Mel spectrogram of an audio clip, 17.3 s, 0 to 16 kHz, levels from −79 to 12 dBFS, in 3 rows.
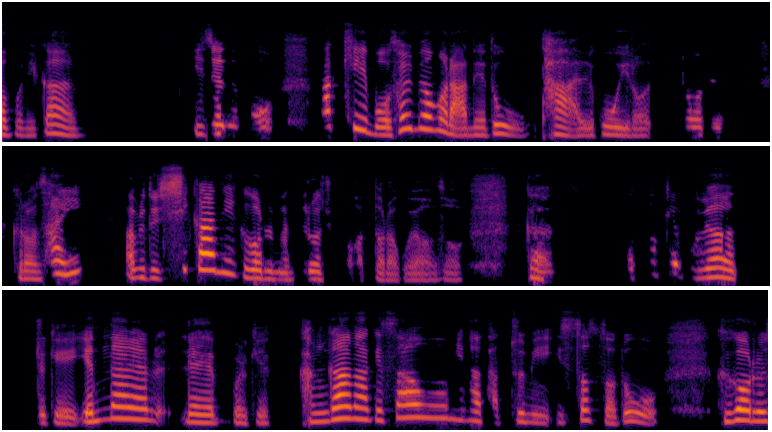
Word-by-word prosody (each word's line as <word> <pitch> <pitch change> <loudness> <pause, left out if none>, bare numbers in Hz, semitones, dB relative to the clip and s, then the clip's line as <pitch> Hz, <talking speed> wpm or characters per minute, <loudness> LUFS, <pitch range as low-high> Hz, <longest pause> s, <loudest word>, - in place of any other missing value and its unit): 편해지다 - - +1
보니까. 190 +2 -4 0.9
이제는 220 0 -3
뭐 355 - -7 0.4
딱히 405 -4 +1
뭐 200 -7 0
설명을 340 - +2
안 - - +1
해도 195 -2 -3
다 205 -3 -1
알고 205 -3 -5
이러 180 -1 -8 0.3
이러는 200 0 -7 0.6
그런 200 -2 -6
사이? 335 - +1 0.3
아무래도 220 +1 -3
시간이 425 - +7
그거를 220 -6 -1
만들어준 185 +1 -7
것 - - -25
같더라고요. - - -12
그래서 - - -16 0.4
그러니까 - - -4 0.6
어떻게 310 -2 -7
보면 230 +1 +2 0.5
이렇게 - - -6
옛날에 275 - +2
뭐 195 - -6
이렇게 190 - -10 0.2
간간하게 285 +4 +5
싸움이나 320 -5 +1
다툼이 210 -5 -8
있었어도 240 +1 -4 0.4
그거를 245 0 +6
235 Hz, 320 characters per minute, -23 LUFS, 205-310 Hz, 0.9 s, 시간이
